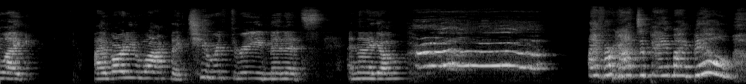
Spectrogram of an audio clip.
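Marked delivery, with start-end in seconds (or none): 4.1-5.5 sharp high gasp of sudden alarm; loud shocked gasp; panicked gasp. Retold or imitated. Realizes she forgot bill. 5.9-7.4 high, loud panicked outcry; loud alarmed shout, near crying. Retold or imitated. Sudden panic remembering bill.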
